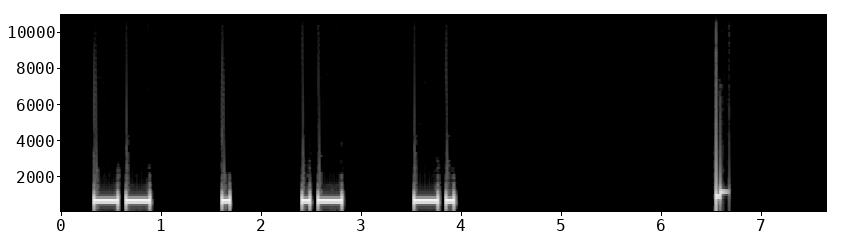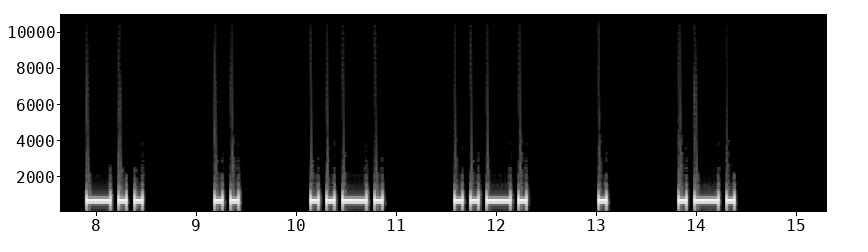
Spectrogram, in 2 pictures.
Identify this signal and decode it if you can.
Morse code, heard as a keyed tone, about 15 wpm, spaced as for 9 wpm, 700 Hz. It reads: MEAN DIFFER
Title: 3x Character Spacing - Top 200 Words - 15wpm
